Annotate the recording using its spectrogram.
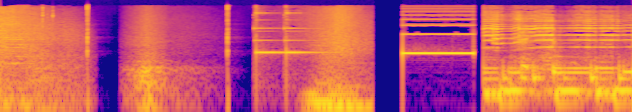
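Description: The intro music fades out, followed by subscribe-animation sound effects: a whoosh, a sharp mouse click, a ringing ding and a loud steady beep lasting under a second. Just before the end, a live reog Ponorogo ensemble starts up with drums, gongs and the reedy slompret.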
